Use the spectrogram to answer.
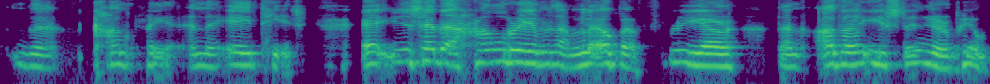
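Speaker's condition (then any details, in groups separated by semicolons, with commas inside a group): Cerebral palsy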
